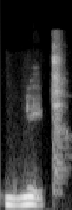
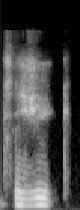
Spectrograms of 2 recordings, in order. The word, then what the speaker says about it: Khajiit: But in the game, they say Khajiit. Huh? In the game, most of the voice actors pronunciate it Khajiit.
